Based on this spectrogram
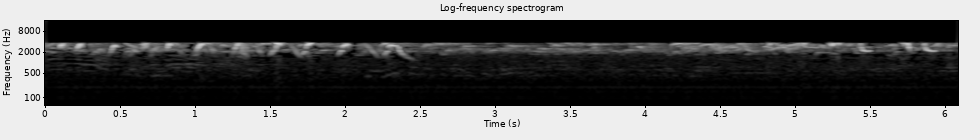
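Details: Greater green leafbird, second-place winner at a songbird contest in Legok Permai, sings fast bursts of sharp, downslurred whistled notes and chips, with a dense chorus of other competing birds behind.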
